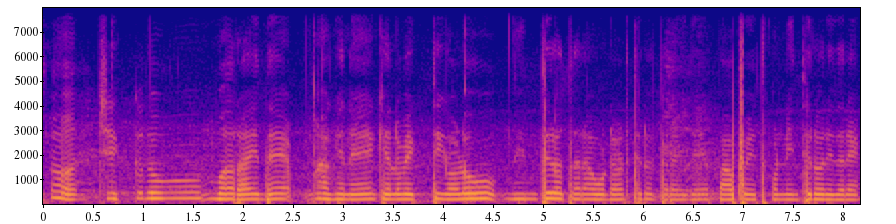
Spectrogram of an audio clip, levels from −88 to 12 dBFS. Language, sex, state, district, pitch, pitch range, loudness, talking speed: Kannada, female, Karnataka, Belgaum, 215 Hz, 205-225 Hz, -15 LUFS, 115 wpm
